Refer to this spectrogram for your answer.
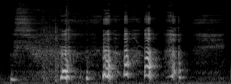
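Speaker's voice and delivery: loud, high burst of laughter; real laughter. Real, not acted. Player amused by the couple's dialogue, loud laugh. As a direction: crack up laughing.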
